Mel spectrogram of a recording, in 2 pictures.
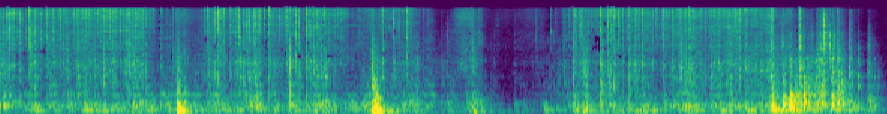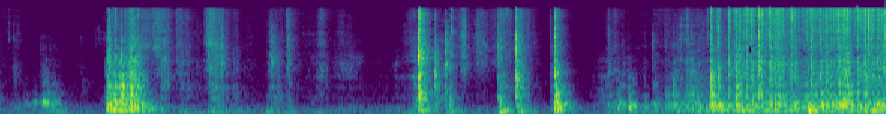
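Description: A hand-cranked shredder grinds and cracks as a disc is fed through it.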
